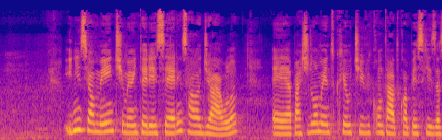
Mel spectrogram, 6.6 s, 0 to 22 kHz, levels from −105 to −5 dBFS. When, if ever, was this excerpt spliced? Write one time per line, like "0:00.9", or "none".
0:00.9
